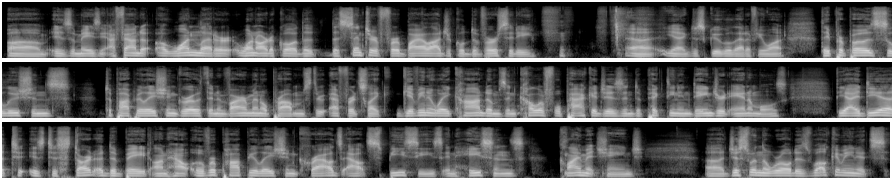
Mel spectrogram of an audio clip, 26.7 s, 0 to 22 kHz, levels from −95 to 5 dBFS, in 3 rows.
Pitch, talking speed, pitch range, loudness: 120 Hz, 165 wpm, 115-130 Hz, -19 LUFS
